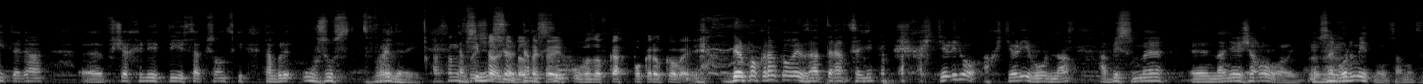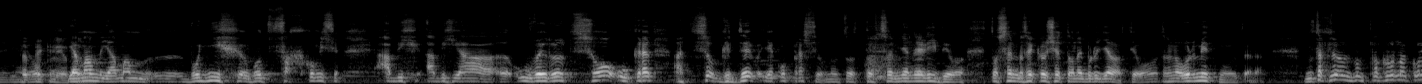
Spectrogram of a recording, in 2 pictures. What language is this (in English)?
Czech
